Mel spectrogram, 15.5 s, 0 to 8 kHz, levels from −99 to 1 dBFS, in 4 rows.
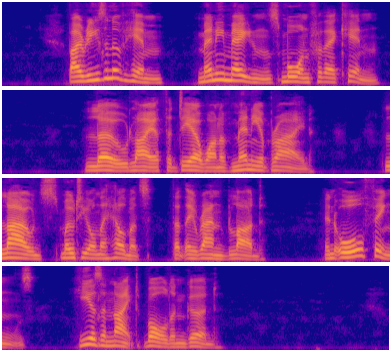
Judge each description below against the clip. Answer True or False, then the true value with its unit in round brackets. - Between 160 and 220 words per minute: False (150 wpm)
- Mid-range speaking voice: True (145 Hz)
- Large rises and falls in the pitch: False (4.7 semitones)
